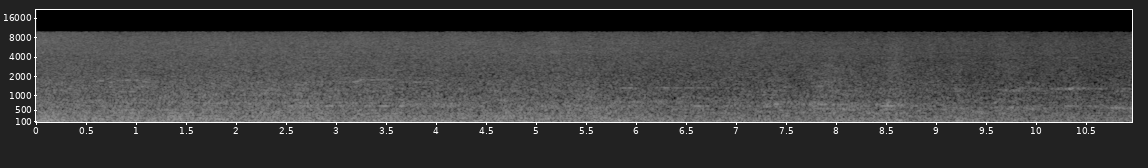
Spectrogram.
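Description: A steady, dense, loud hiss of pressurized water spraying continuously at a car wash as a car is being washed, filling the whole clip without pause.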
